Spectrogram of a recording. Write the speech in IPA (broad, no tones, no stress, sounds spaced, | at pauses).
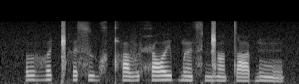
l ɔ̤ ə̯ ǁʰ ə s l ṳ xʷ qʰ o v ħ ɔ ɪ̯ ɓ ə̃ s ŋ͡ǁ ɛ̃ tˤ ə ɪ̯ ɓ ũ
